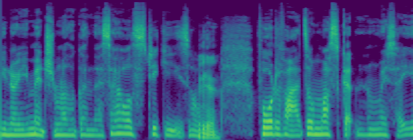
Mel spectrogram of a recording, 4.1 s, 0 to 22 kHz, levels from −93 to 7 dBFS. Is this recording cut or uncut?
uncut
